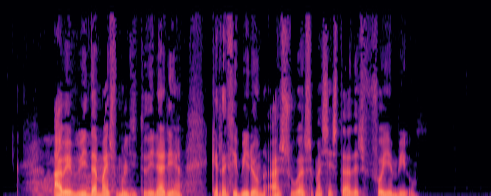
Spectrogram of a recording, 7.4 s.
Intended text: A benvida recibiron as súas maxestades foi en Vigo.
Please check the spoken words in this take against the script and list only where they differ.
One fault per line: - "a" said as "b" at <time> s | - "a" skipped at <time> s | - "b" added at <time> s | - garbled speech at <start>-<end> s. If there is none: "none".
- "máis multitudinaria que" added at 1.5 s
